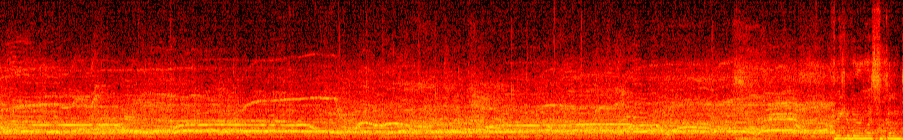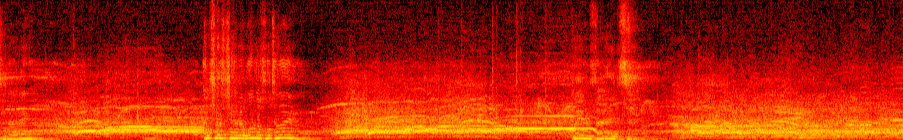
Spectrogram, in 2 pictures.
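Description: A large crowd cheers, whistles and shouts in a big echoing hall.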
